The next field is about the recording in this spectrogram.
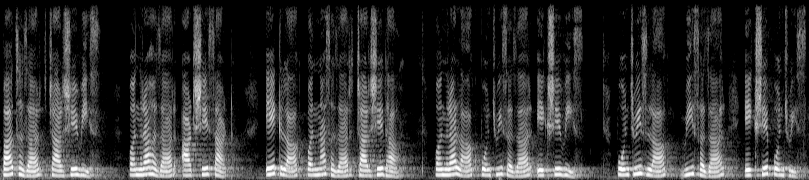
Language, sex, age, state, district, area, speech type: Goan Konkani, female, 18-30, Goa, Bardez, urban, spontaneous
